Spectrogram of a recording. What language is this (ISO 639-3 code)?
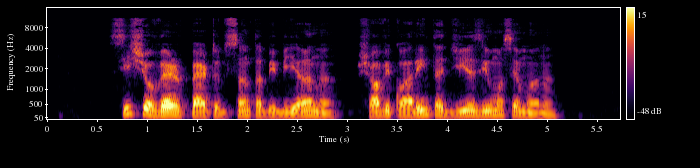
por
